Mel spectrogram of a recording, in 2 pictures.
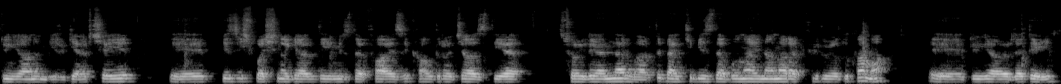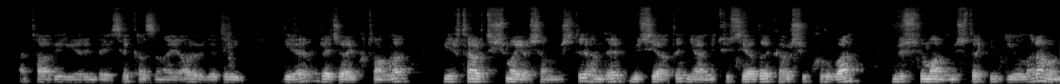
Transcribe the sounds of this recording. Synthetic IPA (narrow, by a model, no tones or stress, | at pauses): d̪̥ynjaːnɯnbiɾɟæɾt͡ʃʰe̞ji | biziʃbaʃɯnaɟælʲd̪iːmizd̪ɛfaːizikʰalˠd̪ɯɾad͡ʒaːzd̪ijɛ | sø̞jlʲe̞jænlʲæɾvaɾd̪ɯbælʲcʰibizd̪ɛbunainanaɾakjyɾyjo̞ɾd̪ukʰama | ɛːd̪ynjaːø̞jlʲɛd̪e̞jilʲht̪ʰaːbiɾje̞ɾind̪ɛisɛkʰazɯnaja̰ø̞jlʲɛd̪e̞jilʲ | d̪ijɛɾed͡ʒajkʰu̥t̪ʰanlˠa | biɾt̪ʰaɾt̪ʰɯ̥ʃmajaʃanmɯʃt̪ʰɯɦæmd̪ɛmysijad̪ʰɯnjaːnit̪ʰysijad̪akʰaɾʃɯkʰuɾuvan | myslʲymanmyst̪ʰakʰɯlʲd̪ijo̞lˠaɾama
